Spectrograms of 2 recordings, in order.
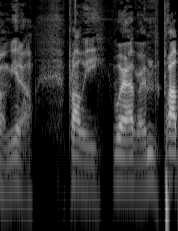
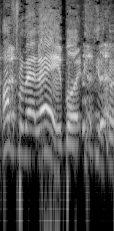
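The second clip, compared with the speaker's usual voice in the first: high, loud British put-on; hammed-up British voice; mock British accent; 11 semitones higher, 12 dB louder than usual. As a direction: laughingly imitate a British accent. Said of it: "the British part of L A".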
